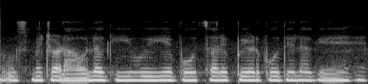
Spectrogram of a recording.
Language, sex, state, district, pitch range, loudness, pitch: Hindi, female, Chhattisgarh, Rajnandgaon, 190-195 Hz, -13 LUFS, 190 Hz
